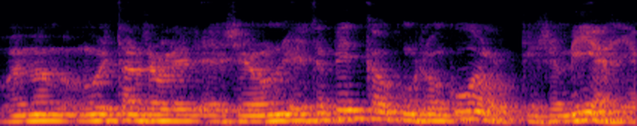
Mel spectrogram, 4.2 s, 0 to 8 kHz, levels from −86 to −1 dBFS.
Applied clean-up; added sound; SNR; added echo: none; none; none; reverberation time 0.6 s.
